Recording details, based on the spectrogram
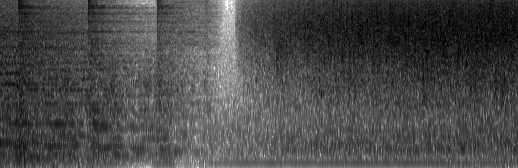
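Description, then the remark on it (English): A few sharp clicks and rattles, then a warm shower in the private bath of a resort cabin bursts on into a steady, full hiss of spraying water that keeps running, with a low hum underneath. “Since she knew it would be several minutes before anyone arrived, she dashed to her cabin and into the shower, thankful they'd spent the extra baht for accommodations with a private bath.”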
